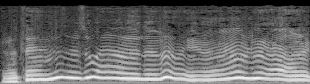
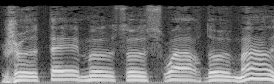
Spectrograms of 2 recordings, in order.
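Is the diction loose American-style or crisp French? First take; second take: American-style; crisp French. First: The words are loosely chewed, American style. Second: The words are crisply articulated, French style. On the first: This is the new style that charmed women. "Comme ça, très chewing-gum, très américain" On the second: This is how French singers sang. "Les Français articulent"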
